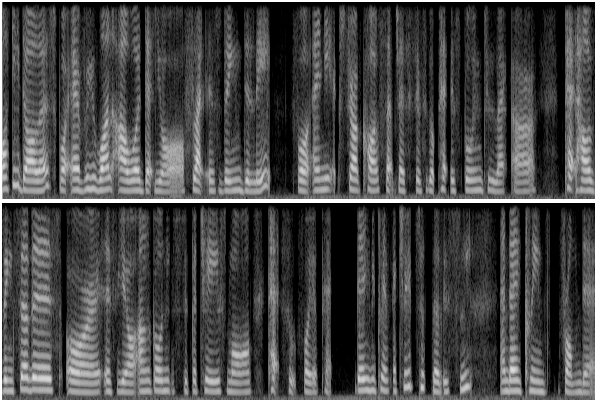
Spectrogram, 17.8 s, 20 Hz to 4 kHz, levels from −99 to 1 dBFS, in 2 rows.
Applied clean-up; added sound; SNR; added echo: neural diffusion model UNIVERSE++.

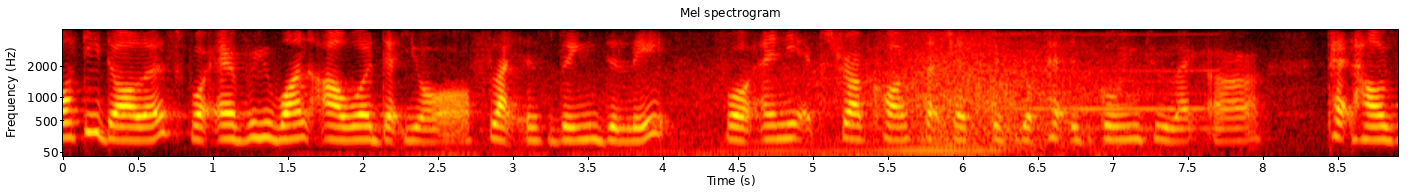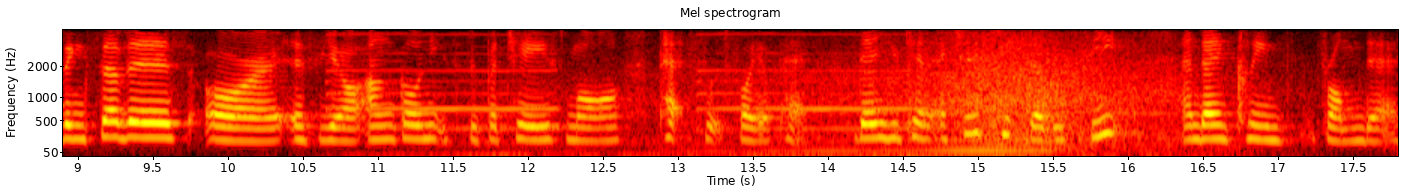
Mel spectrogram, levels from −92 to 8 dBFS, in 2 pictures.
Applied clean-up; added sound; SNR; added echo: none; Engine + Wind instrument, woodwind instrument; 13 dB; none.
